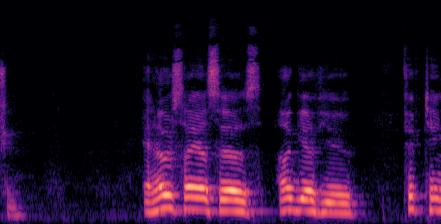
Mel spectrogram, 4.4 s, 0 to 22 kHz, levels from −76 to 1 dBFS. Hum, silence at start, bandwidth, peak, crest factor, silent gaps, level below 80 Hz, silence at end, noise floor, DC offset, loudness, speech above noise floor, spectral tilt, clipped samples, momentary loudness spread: none; 0 s; 14.5 kHz; -4 dBFS; 16 dB; none; -66 dBFS; 0 s; -60 dBFS; under 0.1%; -19 LUFS; 41 dB; -6 dB/octave; under 0.1%; 13 LU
